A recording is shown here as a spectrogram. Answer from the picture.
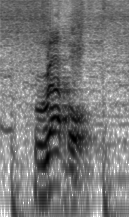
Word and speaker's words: rebel: let's look together okay when it's a noun it's Rebel of course the stress is on the first syllable it's Rebel okay which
